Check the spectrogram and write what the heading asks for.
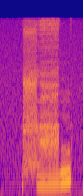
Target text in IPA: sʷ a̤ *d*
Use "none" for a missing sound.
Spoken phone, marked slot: n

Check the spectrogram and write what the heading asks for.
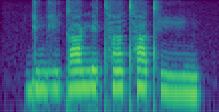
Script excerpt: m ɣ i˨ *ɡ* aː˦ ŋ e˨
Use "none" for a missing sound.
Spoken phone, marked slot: ɡ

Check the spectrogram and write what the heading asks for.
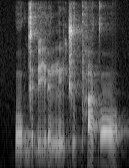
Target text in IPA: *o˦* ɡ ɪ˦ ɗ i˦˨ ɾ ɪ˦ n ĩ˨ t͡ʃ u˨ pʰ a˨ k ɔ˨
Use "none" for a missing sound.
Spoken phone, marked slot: o˦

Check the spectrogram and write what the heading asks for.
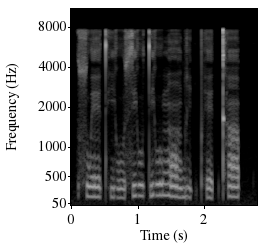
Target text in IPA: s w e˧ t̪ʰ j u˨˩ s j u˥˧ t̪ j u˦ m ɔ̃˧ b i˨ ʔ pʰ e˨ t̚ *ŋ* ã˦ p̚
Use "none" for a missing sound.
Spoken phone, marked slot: kʰ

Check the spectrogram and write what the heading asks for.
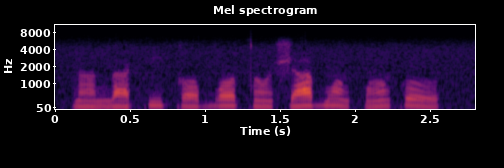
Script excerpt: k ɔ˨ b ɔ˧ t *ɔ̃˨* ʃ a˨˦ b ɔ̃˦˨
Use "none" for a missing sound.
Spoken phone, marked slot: ɔ̃˨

